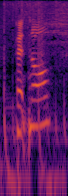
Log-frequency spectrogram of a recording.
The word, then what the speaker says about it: fentanyl: And now they're saying that the OxyContin that she was taking was laced with, I think it's fentanyl.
